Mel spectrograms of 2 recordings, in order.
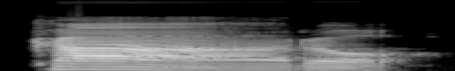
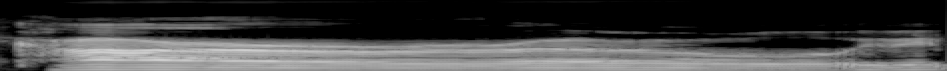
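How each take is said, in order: First: The vowels stay pure and separate, without gliding. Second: The vowels glide and blend into each other. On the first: The speaker calls it right. "But in Italian, they remain separate" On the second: The speaker calls it wrong. "in English, those those paints would be mixed"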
